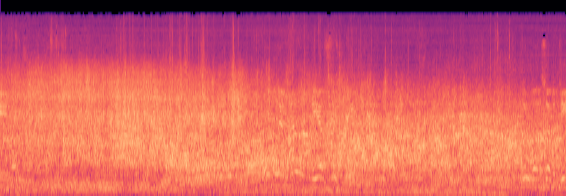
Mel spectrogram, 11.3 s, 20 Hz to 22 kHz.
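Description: A Lockheed F-117 flies past at the 2005 Andrews AFB airshow, its loud, broadband engine roar sustained and fairly steady for the whole stretch, with an announcer's amplified voice speaking over it.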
